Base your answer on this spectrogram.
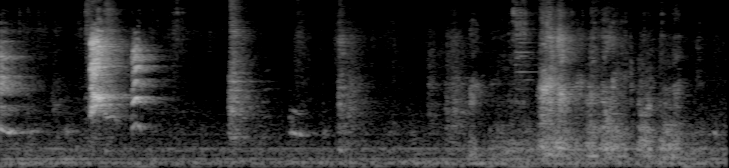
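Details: Six-week-old Scottish Terrier puppies playing wildly indoors; scattered short yips and sharp barks with rustling and scuffling between, a burst of several yelps near the end.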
